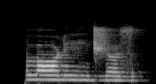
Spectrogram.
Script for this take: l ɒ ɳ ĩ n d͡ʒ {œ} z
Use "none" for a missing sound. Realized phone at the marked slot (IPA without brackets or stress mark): œ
